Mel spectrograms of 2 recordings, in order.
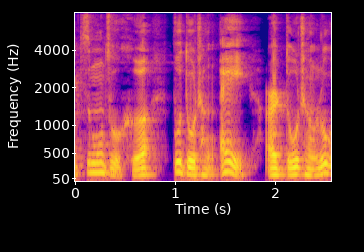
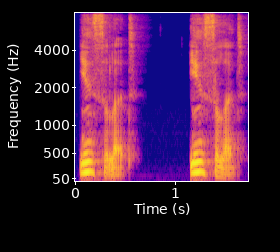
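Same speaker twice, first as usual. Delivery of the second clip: American "insulate", middle reduced to a short "suh"; American pronunciation; 5 semitones higher than usual. Shown as a demonstration. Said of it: "但是如果美音的话".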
